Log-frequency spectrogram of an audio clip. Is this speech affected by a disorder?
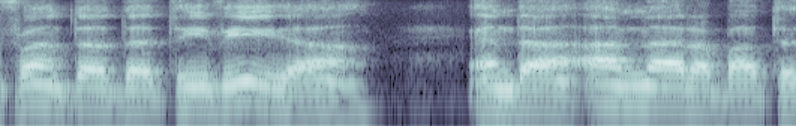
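Yes: ALS; voice affected and fading.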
